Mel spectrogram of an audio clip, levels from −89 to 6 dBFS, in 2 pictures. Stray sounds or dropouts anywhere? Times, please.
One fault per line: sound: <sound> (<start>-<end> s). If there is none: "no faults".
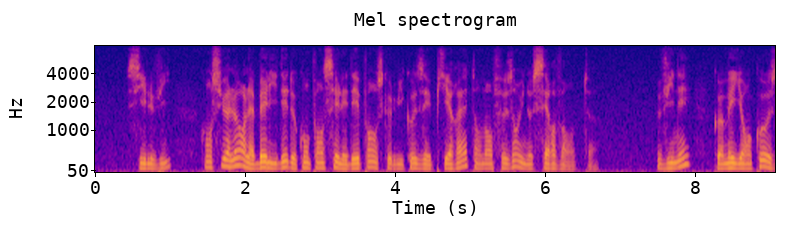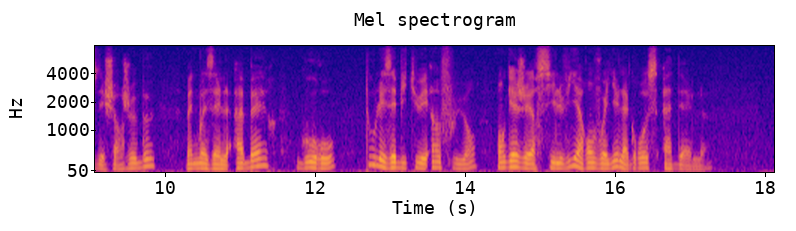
no faults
